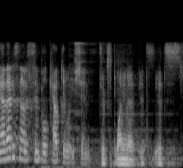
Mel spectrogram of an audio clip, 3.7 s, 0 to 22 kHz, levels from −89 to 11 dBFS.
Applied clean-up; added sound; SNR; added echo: neural separator model SepFormer DNS4.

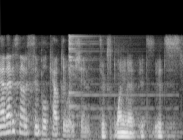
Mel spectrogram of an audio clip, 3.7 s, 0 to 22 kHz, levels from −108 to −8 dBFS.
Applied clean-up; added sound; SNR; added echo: none; Bell; 13 dB; reverberation time 2.7 s.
